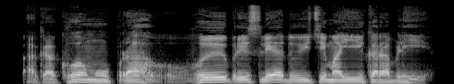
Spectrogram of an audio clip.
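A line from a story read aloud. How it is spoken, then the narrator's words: Strained croak. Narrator (Russian): Командор с трудом преодолел наваждение, сглотнул слюну и прохрипел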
